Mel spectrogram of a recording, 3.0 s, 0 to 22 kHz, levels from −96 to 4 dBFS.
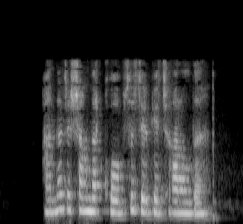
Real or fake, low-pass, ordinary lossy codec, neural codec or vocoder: real; 7.2 kHz; MP3, 48 kbps; none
